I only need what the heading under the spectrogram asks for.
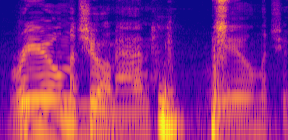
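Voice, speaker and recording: A man shouts in a put-on character voice, fairly high-pitched and whiny. His intonation is lively, and clear background noise can be heard. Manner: whiny, shouting.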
